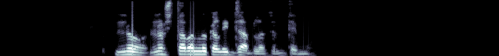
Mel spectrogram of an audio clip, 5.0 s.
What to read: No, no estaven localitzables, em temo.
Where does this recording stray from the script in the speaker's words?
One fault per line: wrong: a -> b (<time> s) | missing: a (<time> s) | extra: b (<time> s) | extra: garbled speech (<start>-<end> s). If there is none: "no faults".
no faults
